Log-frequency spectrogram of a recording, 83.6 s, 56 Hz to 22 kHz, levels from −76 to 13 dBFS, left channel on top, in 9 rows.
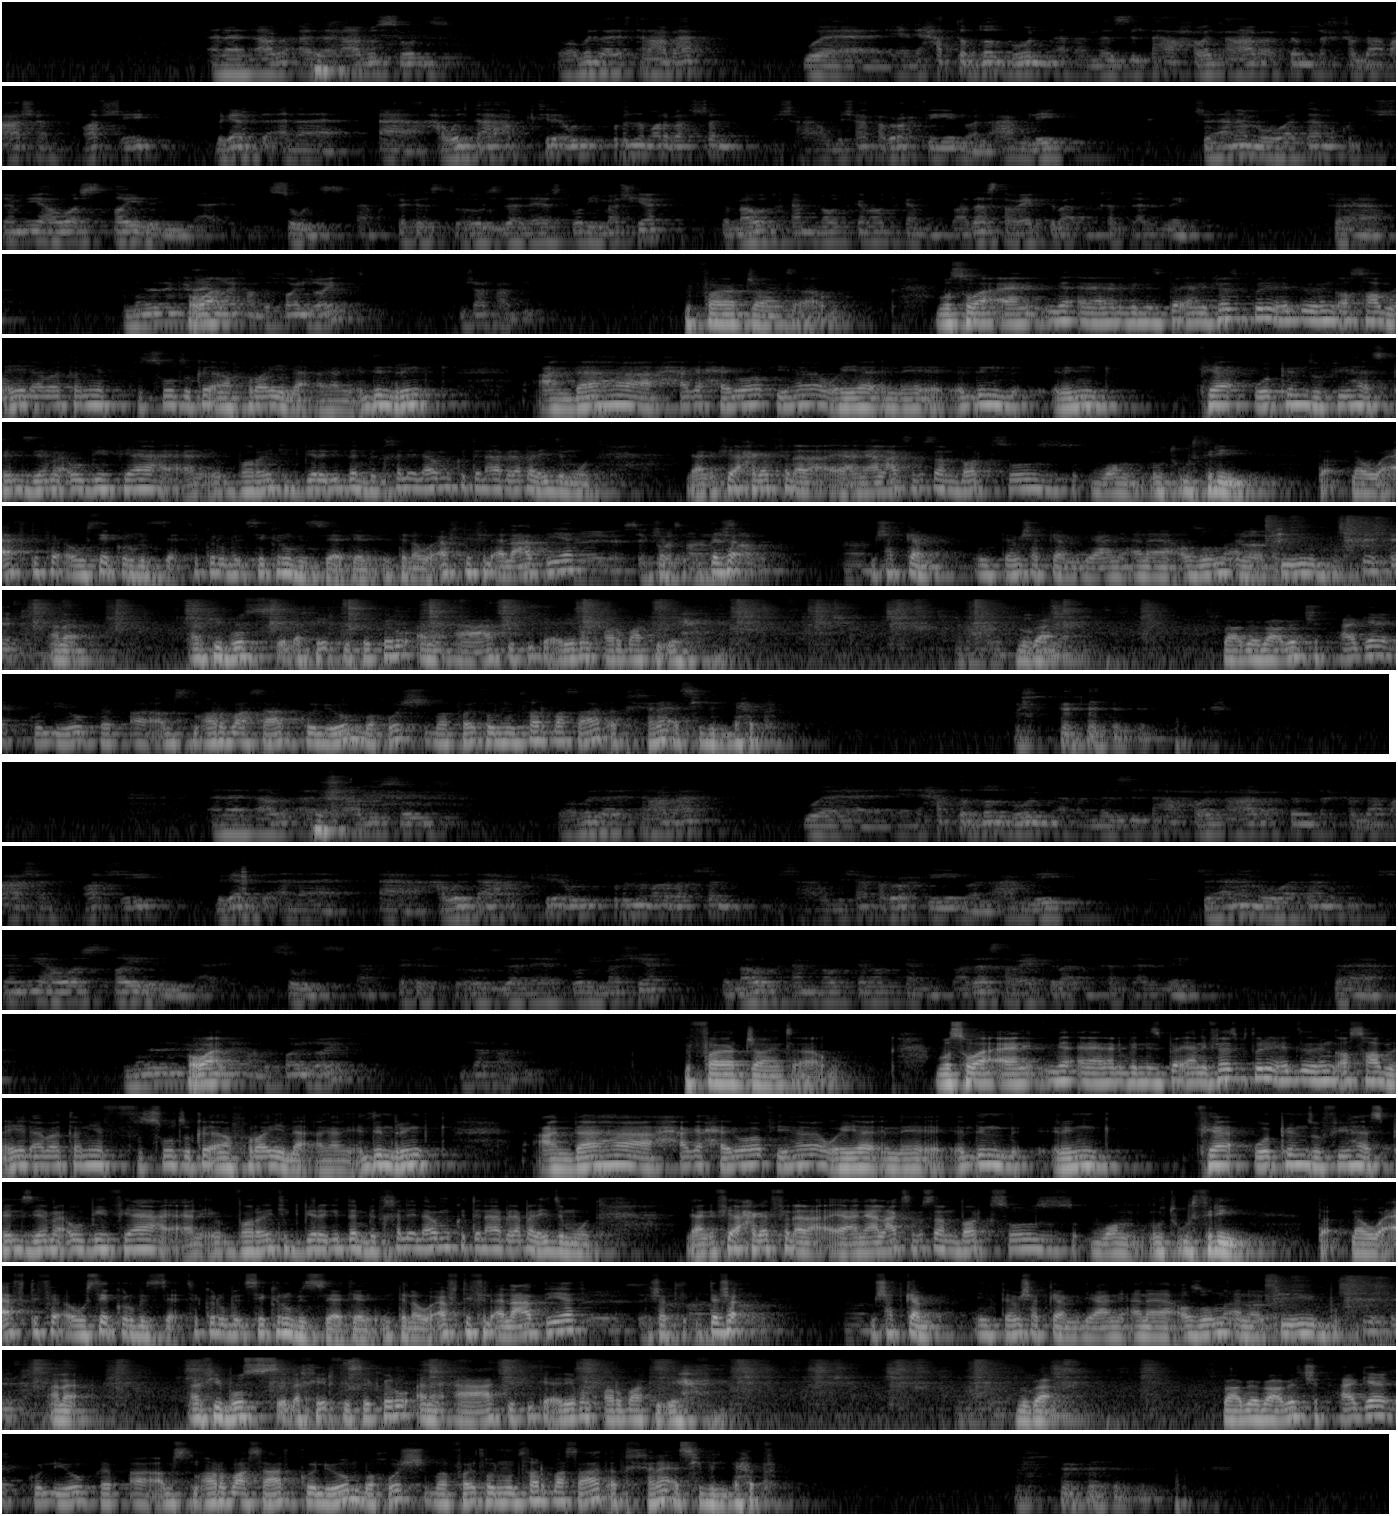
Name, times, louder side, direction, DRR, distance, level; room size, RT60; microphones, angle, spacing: voice 1, 1.4-3.0 3.7-4.7 5.3-10.3 10.7-16.4 17.2-23.0 23.4-26.6 27.4-27.8 28.7-30.2 30.9-31.4 52.0-52.2 56.6-56.8 59.6-60.9 61.4-61.6 64.0-64.4 64.8-65.5 69.4-69.5 71.4-72.2 81.1-82.0 82.3-82.5, left 2 dB, 40° left, 0.7 m, -45 dB
voice 2, 32.4-33.5 33.9-44.6 45.1-54.8 55.2-59.7 60.1-60.2 60.5-60.7 61.5-64.7 65.4-65.9 66.3-69.9 71.8-72.1 73.2-79.5, right 4 dB, 40° right, 0.3 m, -32 dB
sound 1, 64.2-73.2, equal, ahead, 2.3 m, -46 dB
6.9 x 4.2 x 5.7 m
head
